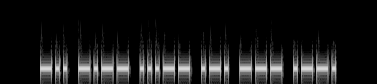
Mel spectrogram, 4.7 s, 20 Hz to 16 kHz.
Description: Morse code, heard as a keyed tone, about 25 wpm, 700 Hz. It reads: DY3ROP
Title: DXCC-100 Call Signs - 6 Characters - Repeated 2x - 25wpm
